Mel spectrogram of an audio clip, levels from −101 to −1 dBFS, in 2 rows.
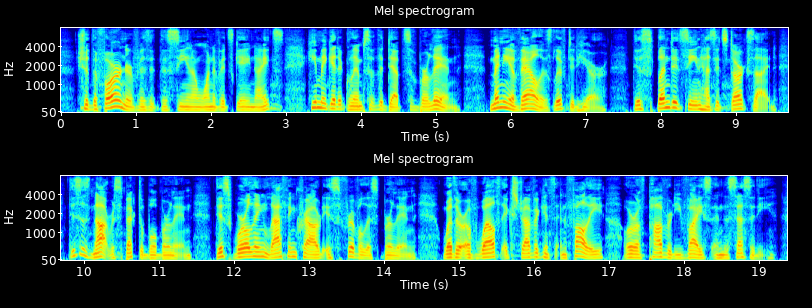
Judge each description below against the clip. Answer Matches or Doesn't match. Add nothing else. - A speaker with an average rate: Matches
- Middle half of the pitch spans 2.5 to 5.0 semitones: Doesn't match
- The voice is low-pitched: Matches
